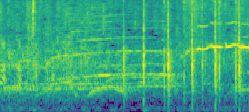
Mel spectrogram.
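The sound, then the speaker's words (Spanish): A crowd applauds warmly, a steady wash of clapping with sharper claps standing out, while high whistles and cheers rise over it toward the end. “Ovación calurosa, pues muy su gusto, cómo no.”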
